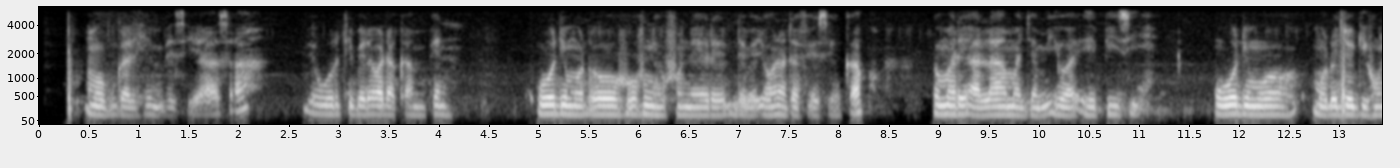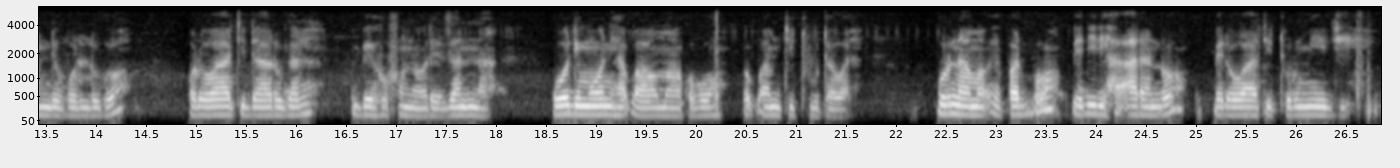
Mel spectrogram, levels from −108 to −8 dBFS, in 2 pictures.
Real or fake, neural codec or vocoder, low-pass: real; none; 5.4 kHz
